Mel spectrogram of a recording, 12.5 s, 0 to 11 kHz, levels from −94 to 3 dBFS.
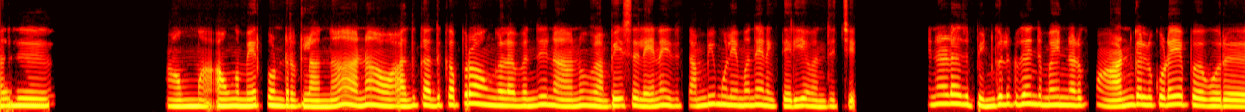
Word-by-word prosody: அது 205 0 +2 1.3
ஆமா. 190 0 +3
அவங்க 195 +1 +4
மேற்கொண்ட்ருக்கலாம் 195 -3 +1
தான். 225 +6 +1
ஆனா, 215 +3 +1 0.2
அ - - -1
அதுக்கு 215 +5 -2
அதுக்கப்புறம் 230 +5 0
அவங்கள 215 -4 +1 0.2
வந்து 205 +4 0
நானும் 190 -1 0
பேசல. 200 -1 -1
ஏன்னா, 205 +3 0
இது 195 0 -5
தம்பி 215 +5 -1
மூலியமா 215 -2 0
தான் 230 - 0
எனக்கு 195 -2 -3
தெரிய 190 +3 0
வந்துச்சு. 180 +1 -5 0.8
"என்னாடா 260 +2 0
இது! 235 - 0
பெண்களுக்கு 235 +6 0
தான் 260 -1 +2
இந்த 240 -2 -1
மாரி 230 0 +1
நடக்கும். 215 -1 -5
ஆண்கள் 230 +4 +1
கூட 230 0 +1
இப்போ 225 -1 -2 0.2
ஒரு 190 -1 0
210 Hz, 155 wpm, -22 LUFS, 195-230 Hz, 1.3 s, அவங்க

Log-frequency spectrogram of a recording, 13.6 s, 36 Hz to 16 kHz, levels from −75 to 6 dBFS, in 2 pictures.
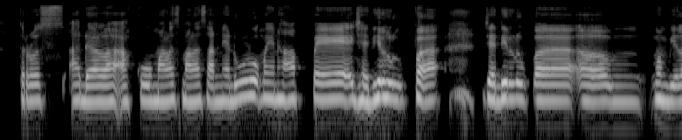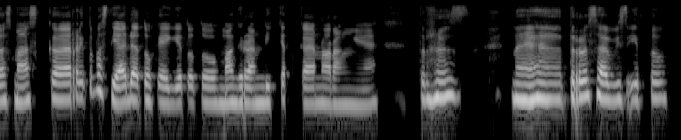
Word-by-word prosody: Terus, 200 -1 -5
ada 195 -1 0
lah 195 0 +2
aku 200 +1 -3
males-malesannya 195 0 -1
dulu, 230 +3 +1
main 220 -1 -1
HP, 210 +1 -3 0.5
jadi 200 +3 +4
lupa 205 -1 +1 0.4
jadi 220 -1 +3
lupa, 210 -1 0 0.3
mmm, 195 -2 -3
membilas 195 -1 -1
masker, 210 +2 +1
itu 230 +6 -4
pasti 290 -9 0
ada 195 +3 +4
tuh, 205 -2 -3
kayak 185 -2 0
gitu 190 - -5
tuh, 185 -1 -2
mageran 180 0 +1
dikit 185 +3 -5
kan, 175 0 0
orangnya. 170 -1 -4 0.5
Terus 230 +3 +2 0.4
nah 215 0 +4
terus 235 +2 +4
habis 210 -2 +2
itu 220 +2 -5
200 Hz, 135 wpm, -23 LUFS, 195-215 Hz, 0.5 s, jadi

